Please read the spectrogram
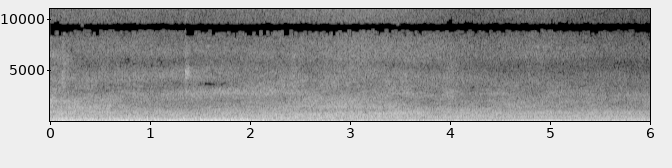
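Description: Road traffic on a busy multi-lane street: a steady rumble of passing cars, swelling a little about a second and a half in.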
